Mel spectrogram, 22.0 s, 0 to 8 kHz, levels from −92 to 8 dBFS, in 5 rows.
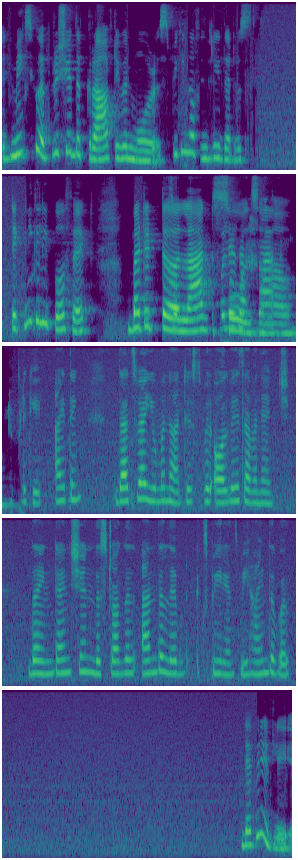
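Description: Background gated by the echo canceller, 0.00 to 1.72 s: while the far-end loudspeaker plays, the canceller clamps the microphone, so the room sound drops by about 40 dB for roughly one and a half seconds before returning.

Speech suppressed in double talk, 2.00 to 2.06 s and 2.30 to 2.34 s: the speech briefly ducks deeply, in short bites. The likely cause is the canceller mistaking simultaneous talk for loudspeaker echo and attenuating both.

Background gated by the echo canceller again, 2.62 to 3.80 s: the ambience sinks by about 39 dB for about a second while the far end is active, then comes back.

Echo leak, 4.74 to 4.78 s: a faint scrap of repeated speech appears far below the main level, 201 ms behind the original, likely residual loudspeaker pickup that the far-end canceller failed to remove.

Background gated by the echo canceller, 4.79 to 6.38 s: the room sound drops by about 40 dB for roughly one and a half seconds.

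Speech suppressed in double talk, 6.82 to 9.11 s: likely with both sides talking, the speech is cut deeply, by about 40 dB, for around two seconds.

Background gated by the echo canceller, 21.49 to 21.99 s: a shallower dip of about 16 dB lasts half a second at the very end.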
